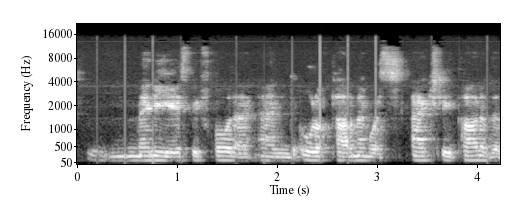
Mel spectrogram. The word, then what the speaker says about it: Olof Palme: Olof Palme, and Yeah.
